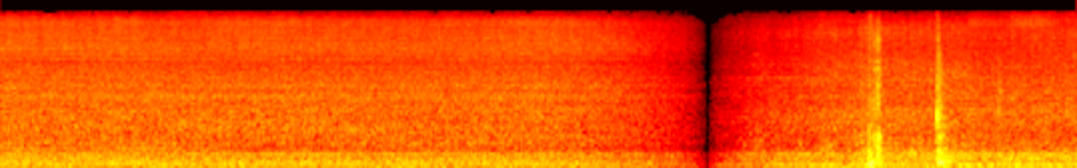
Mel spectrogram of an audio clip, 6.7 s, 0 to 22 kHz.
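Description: Steady outdoor background noise with a low hum, like passing traffic. After an abrupt cut, two sharp clicks about half a second apart as the Lexus GS350's driver door handle and latch are worked to open the door.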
